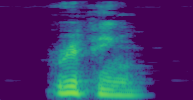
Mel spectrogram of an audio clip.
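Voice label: "ripping", Australian English; pronunciations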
